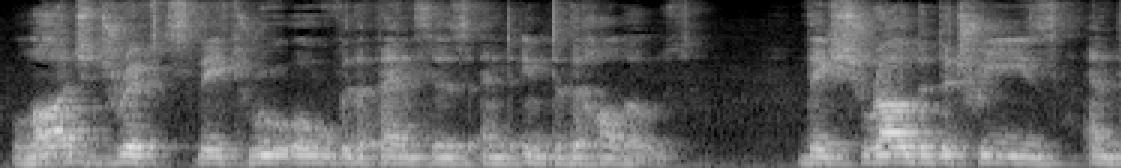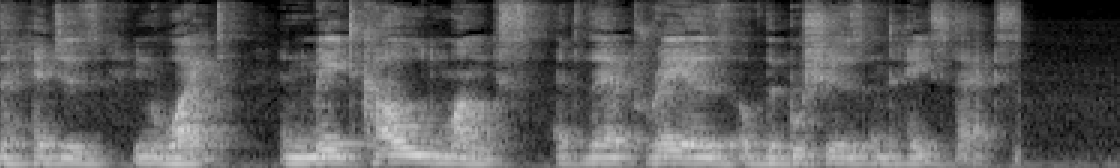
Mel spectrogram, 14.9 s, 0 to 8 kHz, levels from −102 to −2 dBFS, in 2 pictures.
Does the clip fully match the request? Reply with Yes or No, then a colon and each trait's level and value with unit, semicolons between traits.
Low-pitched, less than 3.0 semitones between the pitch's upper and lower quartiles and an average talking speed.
No: low, 110 Hz; narrow, 2.4 semitones; slow, 130 wpm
